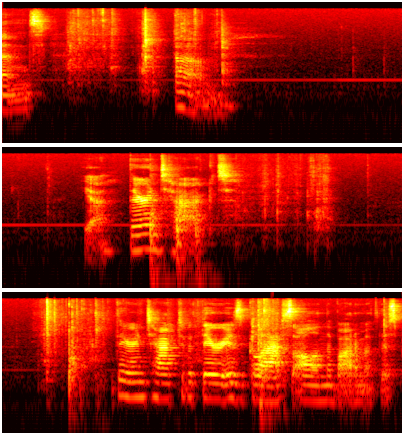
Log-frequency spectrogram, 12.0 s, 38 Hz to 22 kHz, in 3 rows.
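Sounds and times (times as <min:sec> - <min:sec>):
faint steady tone: 0:00.4 - 0:10.5.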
